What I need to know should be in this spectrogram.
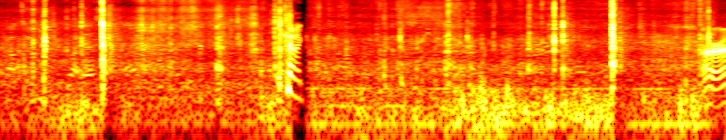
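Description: A skateboard deck clacks against the ground.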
